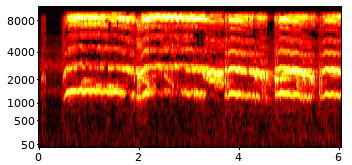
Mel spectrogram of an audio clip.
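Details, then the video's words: A female laughingthrush gives long, steady, buzzy rolling trills, each one to two seconds with brief breaks, loud and rich in overtones; female call played daily to stimulate male laughingthrushes to sing. "Tiếng KHƯỚU MÁI RO Kích Trống Hót Căng"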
